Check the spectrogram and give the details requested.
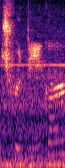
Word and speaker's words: Tredegar: town in wales uh technically we pronounce it wrong here in virginia our accent has changed the name a little bit uh so it's named after a town called tridiger whales which they had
